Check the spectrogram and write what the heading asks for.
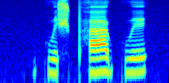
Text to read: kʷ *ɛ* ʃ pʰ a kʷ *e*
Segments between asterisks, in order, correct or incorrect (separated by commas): correct, correct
